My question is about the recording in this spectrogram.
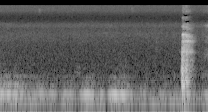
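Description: A man clears his throat once with a short, sharp cough near the end, his mouth burning from scorpion-pepper heat.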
